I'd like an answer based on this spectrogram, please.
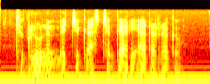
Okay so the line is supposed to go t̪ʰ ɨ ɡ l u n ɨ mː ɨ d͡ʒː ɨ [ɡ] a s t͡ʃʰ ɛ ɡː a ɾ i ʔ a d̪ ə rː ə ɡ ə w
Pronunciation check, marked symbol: correct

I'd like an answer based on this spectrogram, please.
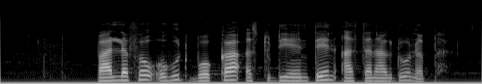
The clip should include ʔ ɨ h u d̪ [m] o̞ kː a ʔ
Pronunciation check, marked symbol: incorrect: b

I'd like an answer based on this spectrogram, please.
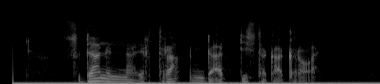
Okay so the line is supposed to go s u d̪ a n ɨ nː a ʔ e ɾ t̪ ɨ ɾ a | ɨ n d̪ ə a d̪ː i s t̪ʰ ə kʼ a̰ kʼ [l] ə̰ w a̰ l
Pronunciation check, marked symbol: incorrect: ɾ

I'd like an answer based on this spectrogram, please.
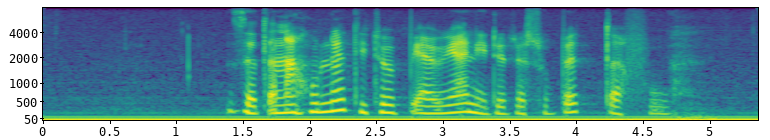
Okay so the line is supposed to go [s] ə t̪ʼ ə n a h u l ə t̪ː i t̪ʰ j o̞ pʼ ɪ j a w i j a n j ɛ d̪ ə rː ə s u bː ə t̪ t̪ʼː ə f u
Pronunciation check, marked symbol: incorrect: z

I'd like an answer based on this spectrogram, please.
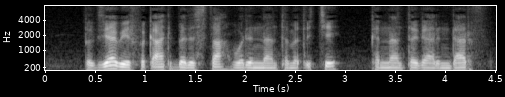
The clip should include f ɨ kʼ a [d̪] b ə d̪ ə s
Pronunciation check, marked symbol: correct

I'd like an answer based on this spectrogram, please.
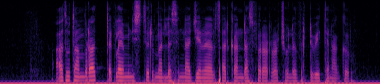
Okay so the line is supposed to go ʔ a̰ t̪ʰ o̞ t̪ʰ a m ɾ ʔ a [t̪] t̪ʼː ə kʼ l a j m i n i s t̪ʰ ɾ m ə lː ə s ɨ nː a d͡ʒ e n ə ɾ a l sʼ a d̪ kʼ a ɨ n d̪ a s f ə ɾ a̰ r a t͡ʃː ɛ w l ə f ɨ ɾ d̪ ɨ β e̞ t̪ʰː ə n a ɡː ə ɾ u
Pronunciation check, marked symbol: correct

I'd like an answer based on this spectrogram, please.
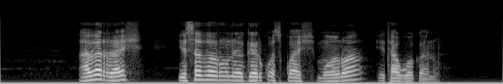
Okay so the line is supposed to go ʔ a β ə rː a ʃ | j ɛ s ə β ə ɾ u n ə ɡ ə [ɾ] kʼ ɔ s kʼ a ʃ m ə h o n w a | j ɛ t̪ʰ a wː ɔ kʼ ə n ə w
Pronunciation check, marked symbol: correct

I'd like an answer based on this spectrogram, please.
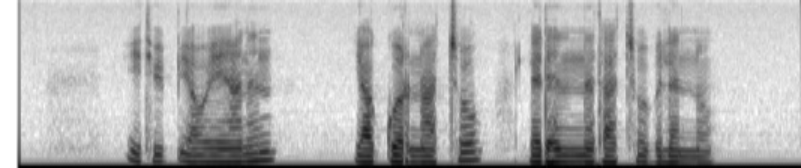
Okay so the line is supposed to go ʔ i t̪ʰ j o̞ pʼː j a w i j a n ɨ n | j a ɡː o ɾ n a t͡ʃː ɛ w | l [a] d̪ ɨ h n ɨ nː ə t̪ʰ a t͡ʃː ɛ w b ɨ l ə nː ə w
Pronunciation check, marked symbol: incorrect: ə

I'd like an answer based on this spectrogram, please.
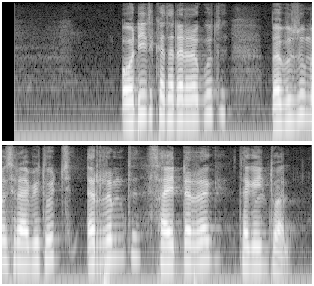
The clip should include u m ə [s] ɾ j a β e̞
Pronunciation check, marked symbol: correct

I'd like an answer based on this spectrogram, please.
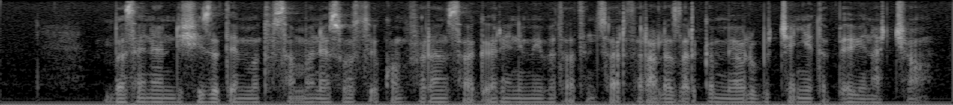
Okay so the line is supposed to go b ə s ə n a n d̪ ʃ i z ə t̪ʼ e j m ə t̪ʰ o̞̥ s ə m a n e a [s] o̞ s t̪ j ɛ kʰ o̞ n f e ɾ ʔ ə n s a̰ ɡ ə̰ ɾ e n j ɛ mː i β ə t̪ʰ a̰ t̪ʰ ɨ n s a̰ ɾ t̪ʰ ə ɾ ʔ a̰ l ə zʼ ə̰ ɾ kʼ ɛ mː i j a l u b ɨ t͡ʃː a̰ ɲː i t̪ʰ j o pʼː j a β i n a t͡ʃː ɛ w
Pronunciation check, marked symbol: correct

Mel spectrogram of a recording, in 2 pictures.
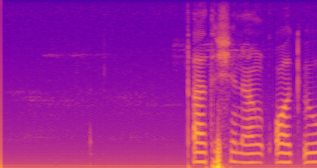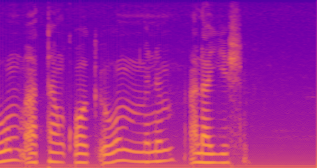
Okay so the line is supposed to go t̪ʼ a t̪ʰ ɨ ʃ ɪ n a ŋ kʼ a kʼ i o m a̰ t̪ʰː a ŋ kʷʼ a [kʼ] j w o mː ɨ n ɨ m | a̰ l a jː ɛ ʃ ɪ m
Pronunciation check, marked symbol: correct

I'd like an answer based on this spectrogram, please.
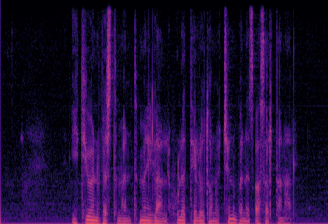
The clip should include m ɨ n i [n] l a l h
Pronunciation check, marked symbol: incorrect: none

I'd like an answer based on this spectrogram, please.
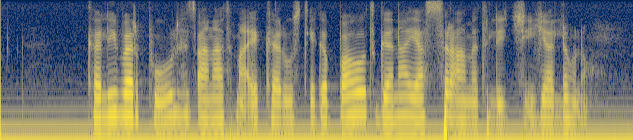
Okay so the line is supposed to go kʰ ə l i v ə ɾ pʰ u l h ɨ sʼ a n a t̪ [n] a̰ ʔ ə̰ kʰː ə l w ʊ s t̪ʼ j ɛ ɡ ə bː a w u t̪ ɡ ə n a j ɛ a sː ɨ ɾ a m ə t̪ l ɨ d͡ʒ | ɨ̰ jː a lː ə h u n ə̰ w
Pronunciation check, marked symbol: incorrect: m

